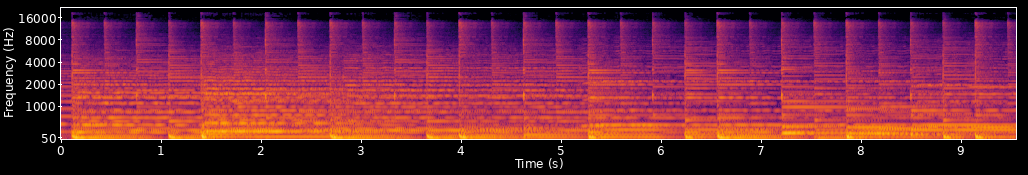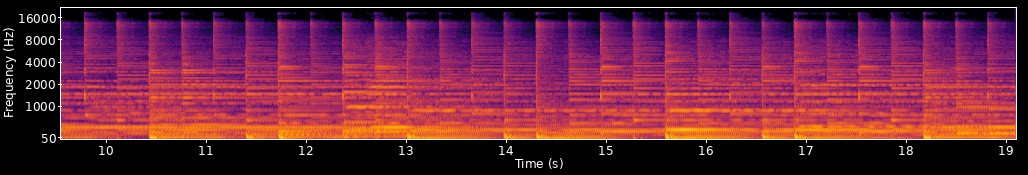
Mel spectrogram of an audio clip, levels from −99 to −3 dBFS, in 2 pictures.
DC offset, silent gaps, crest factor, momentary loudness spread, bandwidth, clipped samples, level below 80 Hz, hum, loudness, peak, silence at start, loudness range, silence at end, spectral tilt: 0.1%; none; 16 dB; 6 LU; 19 kHz; under 0.1%; -30 dBFS; none; -26 LUFS; -8 dBFS; 0 s; 2 LU; 0 s; -5.5 dB/octave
